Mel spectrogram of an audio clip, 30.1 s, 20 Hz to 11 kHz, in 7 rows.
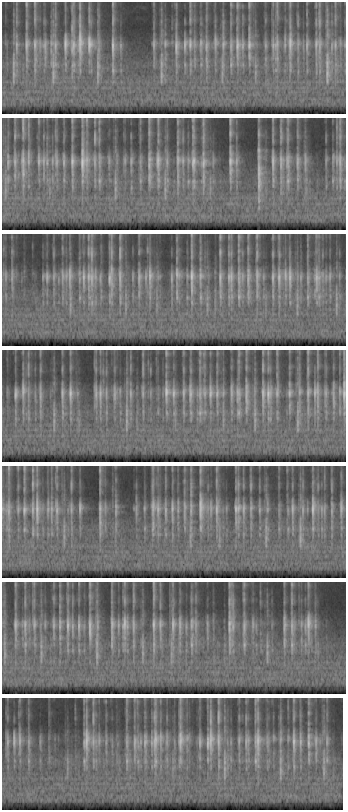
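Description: Rapid, continuous typing on a CannonKeys Savage65 mechanical keyboard built with Gateron Black Ink V2 linear switches lubed with Krytox 205 G0, Durrock V1 stabilizers and GMK Cafe keycaps: a dense stream of keystroke clacks with only the odd brief pause.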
